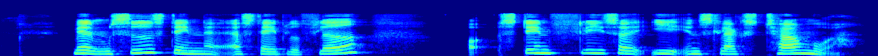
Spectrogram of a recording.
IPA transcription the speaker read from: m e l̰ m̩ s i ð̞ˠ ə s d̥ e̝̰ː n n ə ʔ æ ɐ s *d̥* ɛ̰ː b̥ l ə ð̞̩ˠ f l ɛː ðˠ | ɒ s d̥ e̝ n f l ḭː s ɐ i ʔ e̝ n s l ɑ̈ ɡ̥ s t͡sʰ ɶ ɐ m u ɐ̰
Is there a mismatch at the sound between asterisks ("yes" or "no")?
no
